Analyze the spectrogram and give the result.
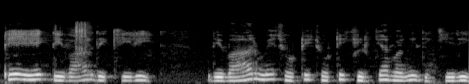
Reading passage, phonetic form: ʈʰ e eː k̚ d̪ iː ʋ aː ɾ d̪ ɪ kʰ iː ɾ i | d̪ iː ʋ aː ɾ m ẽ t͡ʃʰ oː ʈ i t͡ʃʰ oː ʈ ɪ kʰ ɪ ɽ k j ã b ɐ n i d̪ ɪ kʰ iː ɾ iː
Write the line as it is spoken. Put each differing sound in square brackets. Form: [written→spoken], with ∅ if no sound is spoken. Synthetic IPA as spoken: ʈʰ e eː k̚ d̪ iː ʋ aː ɾ d̪ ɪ kʰ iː ɾ i | d̪ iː ʋ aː ɾ m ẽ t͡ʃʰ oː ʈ i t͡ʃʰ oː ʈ [ɪ→i] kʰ ɪ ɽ k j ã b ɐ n i d̪ ɪ kʰ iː ɾ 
